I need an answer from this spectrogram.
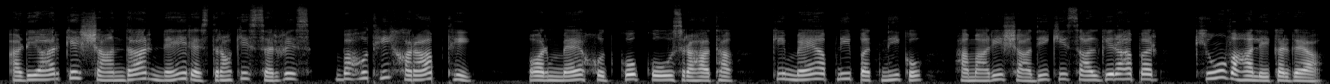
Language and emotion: Hindi, sad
